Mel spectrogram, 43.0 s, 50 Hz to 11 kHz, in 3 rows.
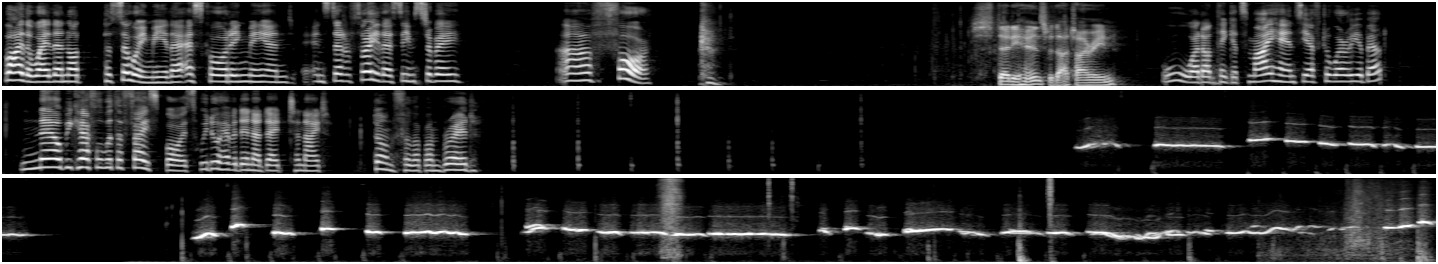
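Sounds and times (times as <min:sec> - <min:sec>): person whistling a tune: 0:25.1 - 0:29.2, 0:30.6 - 0:43.0.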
